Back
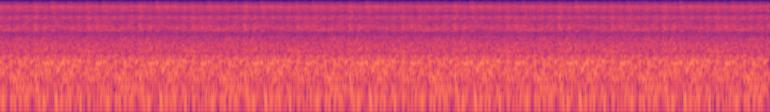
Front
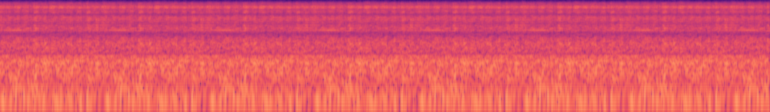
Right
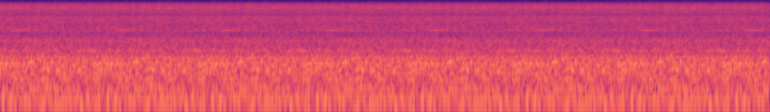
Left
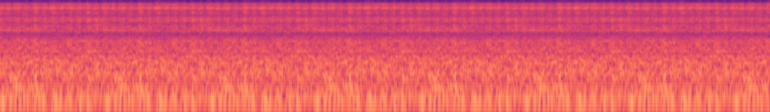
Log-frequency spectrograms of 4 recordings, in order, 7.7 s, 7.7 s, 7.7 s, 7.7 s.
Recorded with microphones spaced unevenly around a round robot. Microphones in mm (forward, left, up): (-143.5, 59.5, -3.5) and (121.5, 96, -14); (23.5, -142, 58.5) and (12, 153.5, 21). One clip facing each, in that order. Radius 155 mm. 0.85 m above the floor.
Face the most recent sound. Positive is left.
turn(degrees=80)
